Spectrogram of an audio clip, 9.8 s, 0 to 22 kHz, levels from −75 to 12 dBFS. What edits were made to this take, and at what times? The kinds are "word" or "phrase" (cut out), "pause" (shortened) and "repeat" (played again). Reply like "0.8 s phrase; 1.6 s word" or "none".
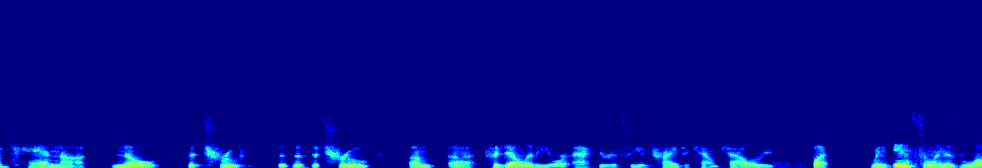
none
